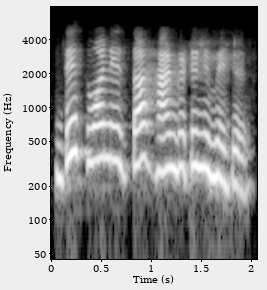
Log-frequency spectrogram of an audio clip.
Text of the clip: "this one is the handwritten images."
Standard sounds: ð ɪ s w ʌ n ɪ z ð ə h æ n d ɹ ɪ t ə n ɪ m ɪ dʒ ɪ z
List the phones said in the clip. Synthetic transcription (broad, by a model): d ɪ s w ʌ n ɪ z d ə h æ n d ɹ ɪ t ə n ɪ m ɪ dʒ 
